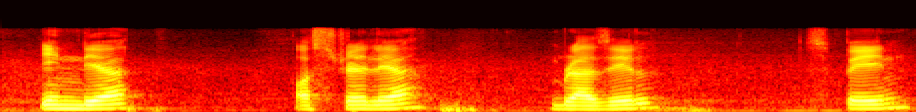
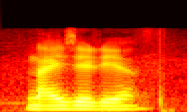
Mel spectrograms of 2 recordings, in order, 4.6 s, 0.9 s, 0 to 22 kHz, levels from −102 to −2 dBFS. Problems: constant background noise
